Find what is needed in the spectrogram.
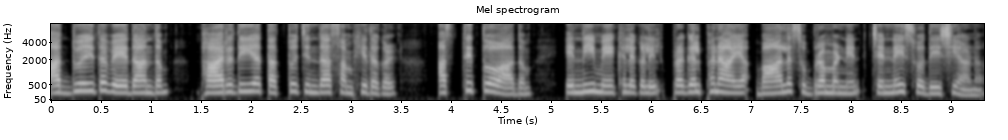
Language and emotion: Malayalam, neutral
